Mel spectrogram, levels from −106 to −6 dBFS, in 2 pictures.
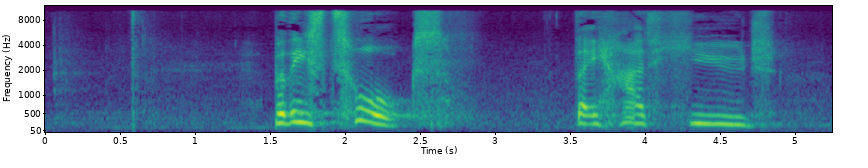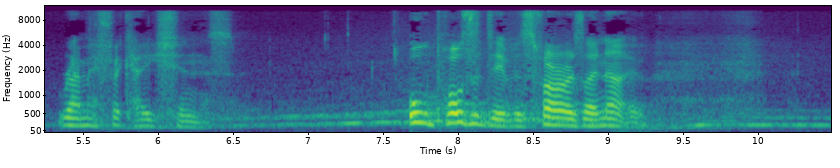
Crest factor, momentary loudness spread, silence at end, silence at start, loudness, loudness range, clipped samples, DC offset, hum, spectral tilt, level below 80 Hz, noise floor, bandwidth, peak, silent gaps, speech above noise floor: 22 dB; 23 LU; 0 s; 1.55 s; -27 LUFS; 8 LU; under 0.1%; under 0.1%; none; -4 dB/octave; -76 dBFS; -64 dBFS; 11 kHz; -8 dBFS; none; 38 dB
